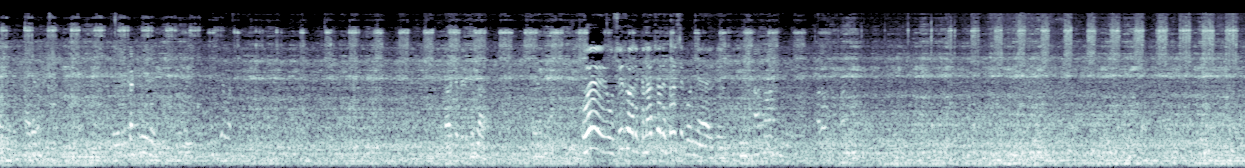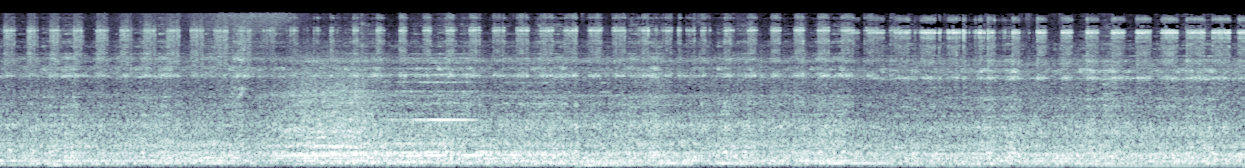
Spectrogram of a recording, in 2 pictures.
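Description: A cutting tool scrapes and chatters against spinning metal.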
